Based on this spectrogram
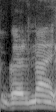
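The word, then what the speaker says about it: Gurnah: Is Gurna the right pronunciation or Gurna?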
